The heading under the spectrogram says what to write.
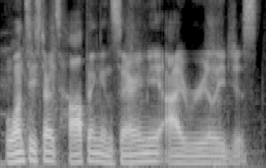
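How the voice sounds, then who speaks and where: A man's voice: deep voice, steady tone, brisk, faint music behind. A man giving casual, off-the-cuff commentary on his own game replay in a rambling, wry and self-deprecating way.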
